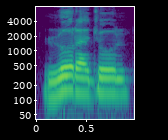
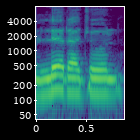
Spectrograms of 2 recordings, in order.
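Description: First: The L is followed by a u vowel. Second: The L is followed by an i vowel. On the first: "دمه" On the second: "کسره"

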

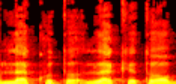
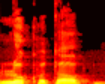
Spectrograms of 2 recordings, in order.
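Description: First: The L is followed by an a vowel. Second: The L is followed by a u vowel. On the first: "فتحه" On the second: "دمه"

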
